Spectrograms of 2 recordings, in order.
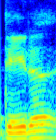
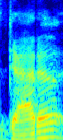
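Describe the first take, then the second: First: "data" with a long A, DAY-ta. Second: "data" with an open A in the first syllable; data with short A. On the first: Explaining old habit, "data" as DAY-ta. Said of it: "always said data until everyone". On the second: Quoting coworkers' way, "data" with short A. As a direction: say "data" to rhyme with "matter". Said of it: "everyone I work with there says data". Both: Shown as a demonstration.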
